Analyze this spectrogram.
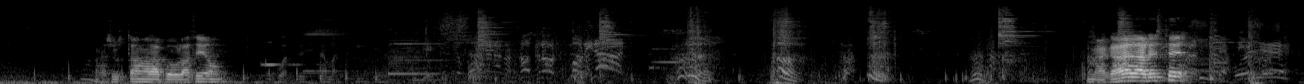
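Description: A young man speaks loudly and with animation close to a microphone.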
